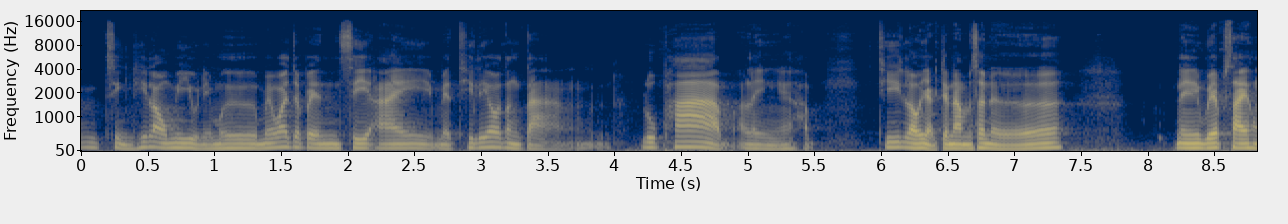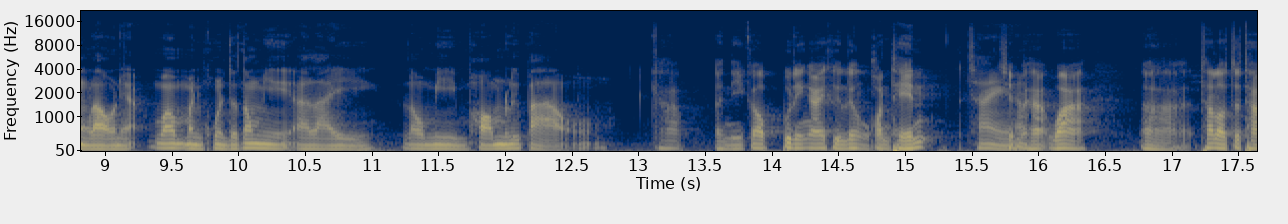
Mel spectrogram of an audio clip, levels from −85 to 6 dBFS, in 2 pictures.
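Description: A speech recording, and nothing is technically wrong with it.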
